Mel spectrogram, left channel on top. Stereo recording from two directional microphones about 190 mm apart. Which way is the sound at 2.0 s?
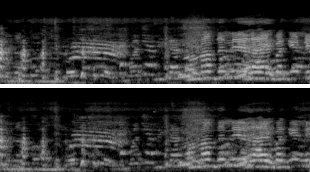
10° left (ahead or behind).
